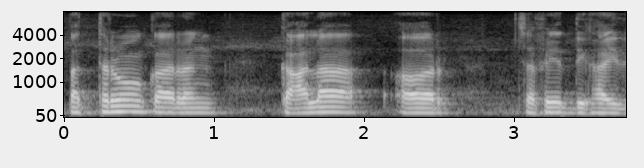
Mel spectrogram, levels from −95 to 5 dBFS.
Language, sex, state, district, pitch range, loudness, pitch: Hindi, male, Uttar Pradesh, Lalitpur, 135-145 Hz, -16 LUFS, 135 Hz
